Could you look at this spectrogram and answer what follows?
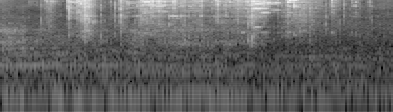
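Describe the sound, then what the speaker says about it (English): A bunch of car keys jangles close by in short metallic clinks and rattles spread over a couple of seconds, against a quiet low hum. "and I'll get the keys ready."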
